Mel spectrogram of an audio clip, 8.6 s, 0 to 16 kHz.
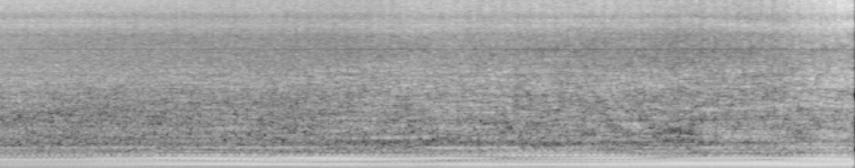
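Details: CA18DET-swapped JDM Miata first proper start; catches straight away and settles into steady smooth idle with a low even drone, slight smoke burning off; cold start problem solved, normal idle.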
